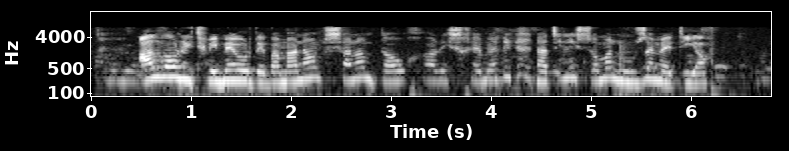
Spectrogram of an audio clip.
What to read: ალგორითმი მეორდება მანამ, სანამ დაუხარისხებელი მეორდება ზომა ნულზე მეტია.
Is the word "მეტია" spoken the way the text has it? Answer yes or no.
yes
